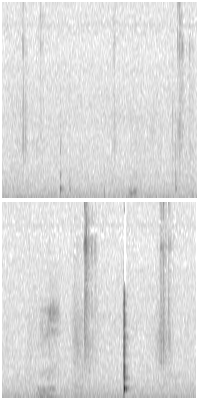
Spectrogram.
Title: Cutest baby ever gets hiccups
